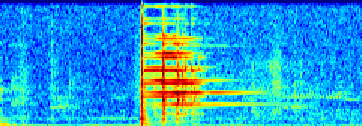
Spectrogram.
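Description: A wooden package of bees bumped down once: a sharp knock with a brief metallic ring about a second in, jarring the clustered bees to the bottom of the package. Low wind rumble on the microphone throughout.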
